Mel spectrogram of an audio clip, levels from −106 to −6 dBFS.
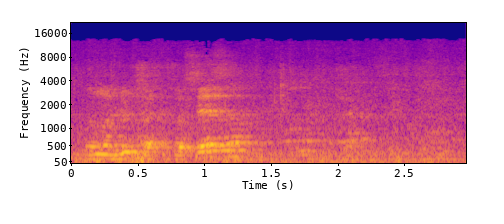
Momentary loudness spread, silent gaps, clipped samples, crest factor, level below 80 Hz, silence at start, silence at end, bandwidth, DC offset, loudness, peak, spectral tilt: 14 LU; none; under 0.1%; 18 dB; -40 dBFS; 0 s; 0 s; 13.5 kHz; under 0.1%; -26 LUFS; -8 dBFS; -6 dB/octave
